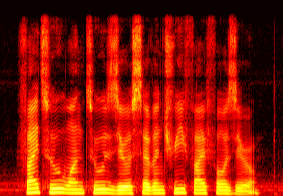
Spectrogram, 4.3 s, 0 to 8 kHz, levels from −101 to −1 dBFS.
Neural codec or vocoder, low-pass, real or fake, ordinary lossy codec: none; 7.2 kHz; real; none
